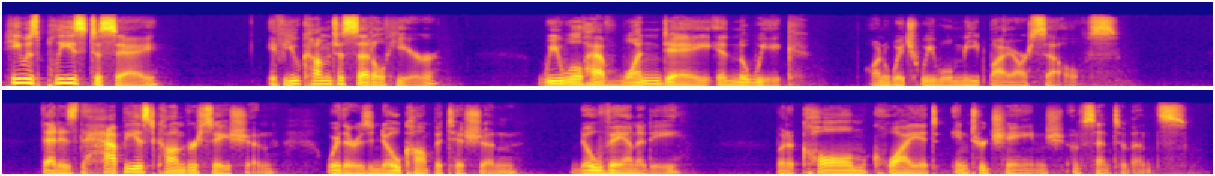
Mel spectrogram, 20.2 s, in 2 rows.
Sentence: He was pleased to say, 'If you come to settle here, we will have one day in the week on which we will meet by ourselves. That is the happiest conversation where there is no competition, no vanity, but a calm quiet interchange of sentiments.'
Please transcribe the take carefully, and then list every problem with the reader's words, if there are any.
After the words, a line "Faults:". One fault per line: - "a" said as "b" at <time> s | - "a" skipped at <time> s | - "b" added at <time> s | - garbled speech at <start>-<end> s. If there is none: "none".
He was pleased to say, 'If you come to settle here, we will have one day in the week on which we will meet by ourselves. That is the happiest conversation where there is no competition, no vanity, but a calm quiet interchange of sentiments.'
Faults:
none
